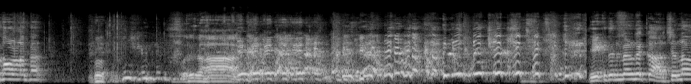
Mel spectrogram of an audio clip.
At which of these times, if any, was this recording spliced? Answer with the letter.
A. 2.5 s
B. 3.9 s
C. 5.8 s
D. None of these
C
